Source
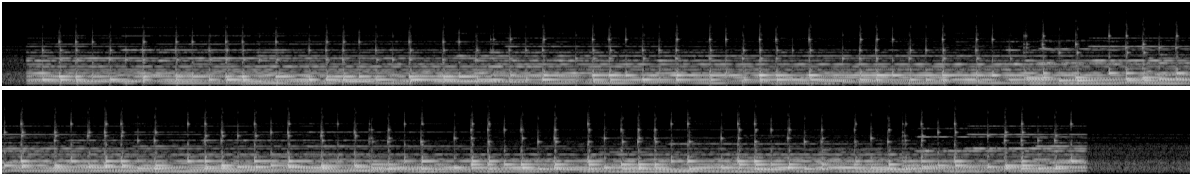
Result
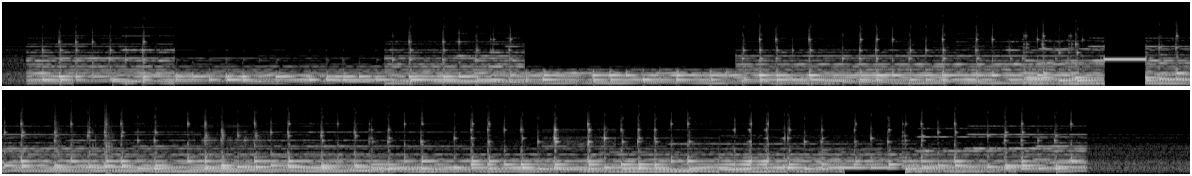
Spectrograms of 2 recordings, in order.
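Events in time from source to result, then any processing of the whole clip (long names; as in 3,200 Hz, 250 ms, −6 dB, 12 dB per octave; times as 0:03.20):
0:00.71–0:01.11: Chebyshev high-pass filter 450 Hz
0:01.72–0:03.83: flat-topped band-pass 390 Hz, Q 1.1
0:05.22–0:07.34: Butterworth low-pass 750 Hz 96 dB per octave
0:09.75–0:10.30: delay throw 450 ms, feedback 45%, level −4 dB
0:11.02–0:11.44: beep over 1,330 Hz −15.5 dBFS
0:12.25–0:13.02: hard clipping −13 dBFS
0:13.73–0:14.55: highs frequency-modulated by the lows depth 0.11 ms
0:17.28–0:18.02: flat-topped bell 2,200 Hz +10 dB
0:19.05–0:19.73: reverse
0:20.30–0:20.92: linear-phase brick-wall high-pass 280 Hz
0:22.03–0:22.43: Chebyshev high-pass filter 310 Hz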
